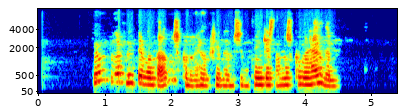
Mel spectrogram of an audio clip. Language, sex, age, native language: Icelandic, female, 40-49, Icelandic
